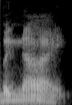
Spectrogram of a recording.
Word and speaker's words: benign: And benign is how that's pronounced, means not cancerous.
